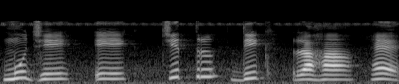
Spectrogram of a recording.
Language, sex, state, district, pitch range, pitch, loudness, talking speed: Hindi, female, Madhya Pradesh, Katni, 225-285 Hz, 250 Hz, -19 LUFS, 90 wpm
